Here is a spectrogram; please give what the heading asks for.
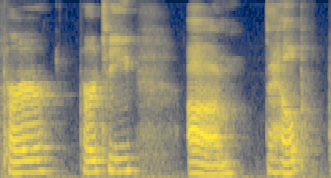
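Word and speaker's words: pu-erh: But it's pronounced puer puer tea.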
